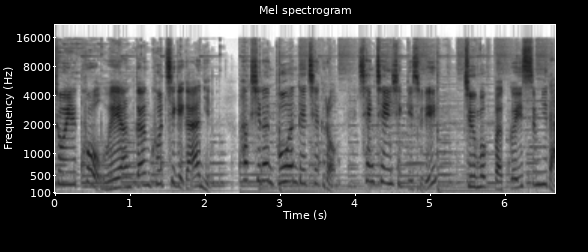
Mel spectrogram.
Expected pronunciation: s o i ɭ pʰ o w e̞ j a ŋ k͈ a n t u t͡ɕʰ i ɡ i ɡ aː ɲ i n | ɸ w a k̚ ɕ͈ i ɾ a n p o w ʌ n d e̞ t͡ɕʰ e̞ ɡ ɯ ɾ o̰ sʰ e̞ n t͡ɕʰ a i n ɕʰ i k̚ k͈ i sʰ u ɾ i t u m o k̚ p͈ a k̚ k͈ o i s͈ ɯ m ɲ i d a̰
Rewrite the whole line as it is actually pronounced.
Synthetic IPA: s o i ɭ kʰ o w e̞ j a ŋ k͈ a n k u t͡ɕʰ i ɡ i ɡ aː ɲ i n | ɸ w a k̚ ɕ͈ i ɾ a n p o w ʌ n d e̞ t͡ɕʰ e̞ ɡ ɯ ɾ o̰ sʰ e̞ ŋ t͡ɕʰ e i n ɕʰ i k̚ k͈ i sʰ u ɾ i t͡ɕ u m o k̚ p͈ a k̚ k͈ o i s͈ ɯ m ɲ i d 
